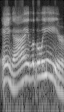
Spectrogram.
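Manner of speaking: very high, cartoonish devil voice. Calling a story a fabricated work, imagining Satan's voice calling out, South Park Satan voice. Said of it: "Satan's voice going".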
